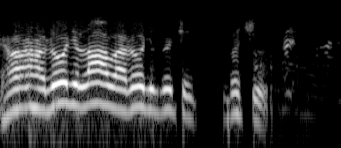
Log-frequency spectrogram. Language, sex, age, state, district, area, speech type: Maithili, male, 30-45, Bihar, Darbhanga, rural, conversation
